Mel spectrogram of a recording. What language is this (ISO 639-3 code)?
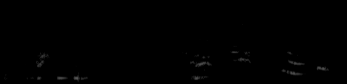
pus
